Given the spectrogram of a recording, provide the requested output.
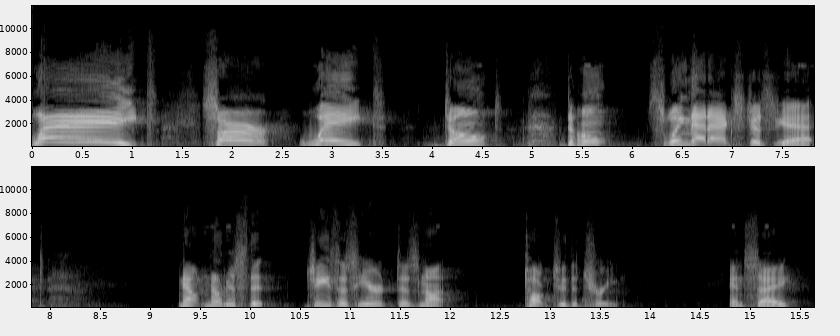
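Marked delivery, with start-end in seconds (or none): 0.0-7.9 very high, loud, long drawn-out yell. Acting out the gardener stopping the owner: Jesus yelling out. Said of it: "imagine him yelling out".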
